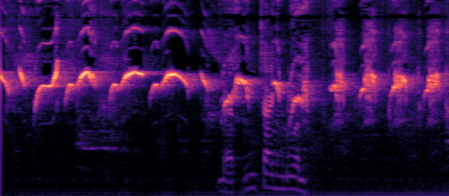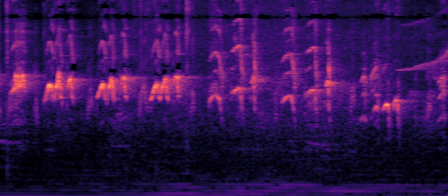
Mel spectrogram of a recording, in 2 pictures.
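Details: Chinese hwamei in captivity, singing during a fighting display: a rich run of looping whistled phrases repeated rapidly and steadily, briefly interrupted by a low throaty sound, with a faint hum behind.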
